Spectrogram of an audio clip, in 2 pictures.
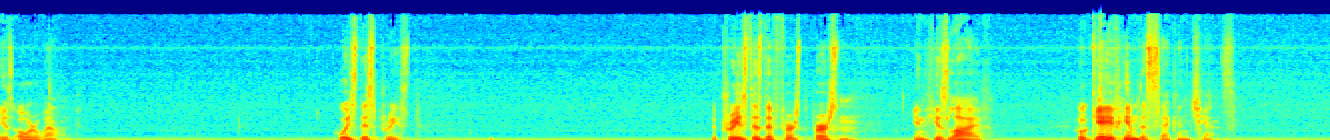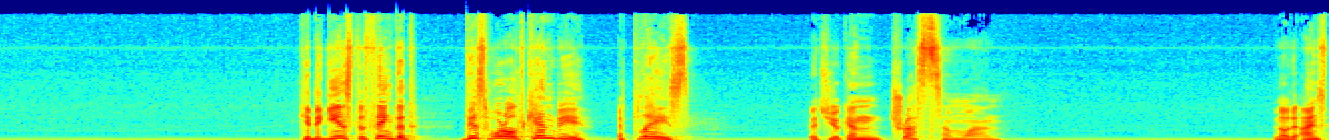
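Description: A middle-aged man speaks with animation through a microphone, pausing often.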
